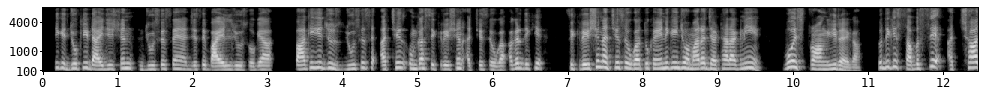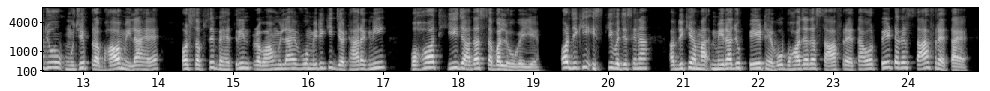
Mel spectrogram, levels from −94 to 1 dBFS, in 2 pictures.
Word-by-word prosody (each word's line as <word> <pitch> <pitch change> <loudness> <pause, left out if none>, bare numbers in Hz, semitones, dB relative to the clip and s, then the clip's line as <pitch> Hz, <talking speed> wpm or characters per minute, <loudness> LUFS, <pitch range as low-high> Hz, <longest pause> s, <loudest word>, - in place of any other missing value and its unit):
ठीक 245 0 -7
है 225 - 0
जो 220 +3 -2
कि 245 +3 -2
डाइजेशन 190 +4 0
जूसेज़ 180 +4 -5
हैं 185 -3 -2
जैसे 170 +3 -5
बाइल 165 +1 +3
जूस 165 -1 -4
हो 160 - -5
गया। 170 +1 +1 0.4
बाकी 190 +6 +4
ये 260 - +2
जो 230 0 -2
जूसेज़ 195 +5 -6
है - - -4
अच्छे 185 +7 0
उनका 215 +1 +2
सिक्रेशन 195 -1 -3
अच्छे 160 +3 -6
से 175 -1 -9
होगा। 165 0 -2
अगर 225 +4 +1
देखिए 220 +1 -4 0.3
सिक्रेशन 205 +6 +2
अच्छे 250 -1 +2
से 245 0 -2
होगा 210 -2 +4
तो 220 +2 -4
कहीं 215 0 0
न 240 - +1
कहीं 245 0 +1
जो 240 - +2
हमारा 210 +1 +3
जठराग्नि 205 +2 +1
है 225 - -5 0.3
वो 275 +5 +5
स्ट्रॉंग 195 -9 0
ही 195 +2 +1
रहेगा। 135 -8 -1 0.2
तो 255 - -3
देखिए 280 +3 -1
सबसे 210 +3 0 0.2
अच्छा 185 +8 +3
जो 255 0 0
मुझे 175 +7 -1
प्रभाव 175 -3 +4
मिला 180 -2 +1
है 175 +4 -2 0.3
और 200 - +5
सबसे 200 +4 -2
बेहतरीन 205 +6 -2
प्रभाव 180 -1 +1
मिला 195 +1 0
है 215 - +2
वो 210 +1 -3
मेरी 210 +2 -3
कि 250 +2 -6
जठराग्नि 195 +8 0 0.3
बहुत 245 +8 +3
ही 245 +3 0
ज़्यादा 220 -1 +4
सबल 185 -5 +3
हो 150 -2 -1
गई 140 -1 -2
है। 135 -1 -5 0.3
और 260 +2 +7
देखिए 245 +3 -2
इसकी 215 +1 -5
वज़ह 210 -2 +2
से 220 +2 -5
ना 225 0 +1 0.3
अब 185 - 0
देखिए 215 +3 +2
हम 195 -3 +3
मेरा 200 +2 +4
जो 230 +2 0
पेट 220 0 +3
है 175 - 0
वो 180 +5 -1
बहुत 185 +1 +2
ज़्यादा 210 +1 +2
साफ 175 -3 -1
रहता 180 0 -1
है 185 - +1
और 205 +2 +2
पेट 255 +2 +1
अगर 245 0 +1
साफ 240 +1 +1
रहता 170 -6 +1
है 140 -2 0
205 Hz, 220 wpm, -22 LUFS, 180-230 Hz, 0.4 s, और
